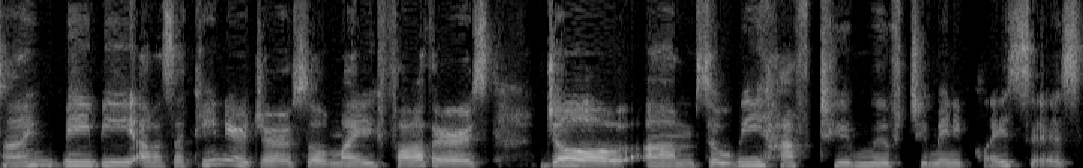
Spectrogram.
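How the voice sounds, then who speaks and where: In a quiet background, a woman with a Japanese accent speaks very slowly at a medium pitch with fairly even intonation. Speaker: bilingual MC and voice actor. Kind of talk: interview answer. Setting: video call.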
